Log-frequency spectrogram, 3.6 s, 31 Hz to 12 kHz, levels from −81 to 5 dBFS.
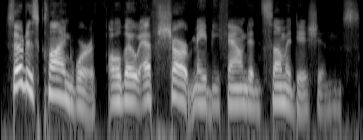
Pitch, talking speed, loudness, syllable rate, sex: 155 Hz, 200 wpm, -20 LUFS, 4.7 syllables/s, female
